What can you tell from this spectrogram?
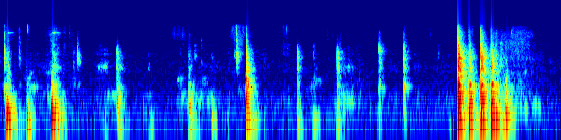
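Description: Silicone spatula scraping and knocking against a plastic mixing bowl of soap batter: scattered light knocks, then a quick run of louder knocks about six seconds in.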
